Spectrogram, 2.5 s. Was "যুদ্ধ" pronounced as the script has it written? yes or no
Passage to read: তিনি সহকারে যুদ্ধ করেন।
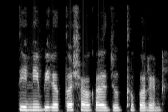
yes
